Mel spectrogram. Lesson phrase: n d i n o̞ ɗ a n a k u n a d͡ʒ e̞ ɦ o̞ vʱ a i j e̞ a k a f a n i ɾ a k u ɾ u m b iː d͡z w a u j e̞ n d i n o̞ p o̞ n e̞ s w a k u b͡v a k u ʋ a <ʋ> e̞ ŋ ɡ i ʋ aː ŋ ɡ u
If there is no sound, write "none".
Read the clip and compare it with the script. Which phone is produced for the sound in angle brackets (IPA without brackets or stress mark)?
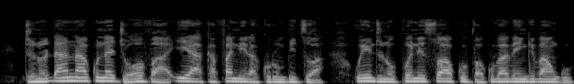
ʋ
